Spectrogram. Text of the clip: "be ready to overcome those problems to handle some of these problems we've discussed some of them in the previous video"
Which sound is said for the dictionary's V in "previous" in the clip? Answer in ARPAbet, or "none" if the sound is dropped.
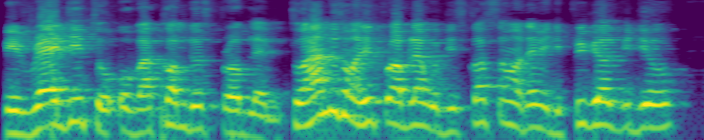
V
